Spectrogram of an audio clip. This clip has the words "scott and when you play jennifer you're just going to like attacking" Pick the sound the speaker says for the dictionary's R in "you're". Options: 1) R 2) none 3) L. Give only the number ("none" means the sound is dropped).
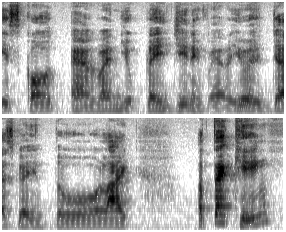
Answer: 3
